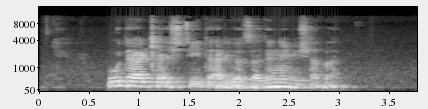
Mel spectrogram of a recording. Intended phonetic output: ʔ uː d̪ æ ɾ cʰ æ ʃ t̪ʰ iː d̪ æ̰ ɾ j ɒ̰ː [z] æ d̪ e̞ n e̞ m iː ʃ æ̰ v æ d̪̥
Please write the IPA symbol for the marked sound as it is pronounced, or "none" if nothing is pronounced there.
z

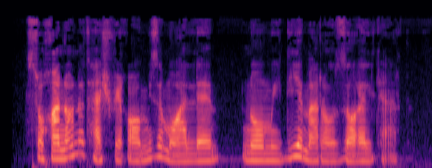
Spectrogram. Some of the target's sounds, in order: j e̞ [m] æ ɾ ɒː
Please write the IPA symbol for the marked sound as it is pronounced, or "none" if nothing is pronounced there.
m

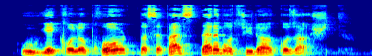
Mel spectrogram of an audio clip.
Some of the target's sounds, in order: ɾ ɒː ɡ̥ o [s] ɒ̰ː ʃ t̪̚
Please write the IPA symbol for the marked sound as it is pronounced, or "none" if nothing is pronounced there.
z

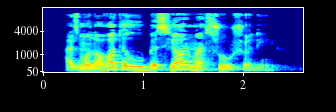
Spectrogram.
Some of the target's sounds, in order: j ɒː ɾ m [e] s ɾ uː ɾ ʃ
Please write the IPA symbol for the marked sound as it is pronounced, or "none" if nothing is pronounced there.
æ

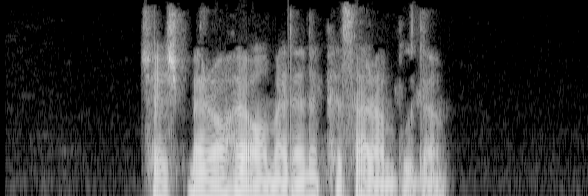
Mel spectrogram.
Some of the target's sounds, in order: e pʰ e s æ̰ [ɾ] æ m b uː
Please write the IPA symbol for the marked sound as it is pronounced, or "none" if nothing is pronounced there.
ɾ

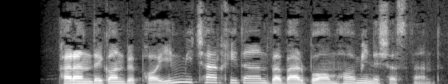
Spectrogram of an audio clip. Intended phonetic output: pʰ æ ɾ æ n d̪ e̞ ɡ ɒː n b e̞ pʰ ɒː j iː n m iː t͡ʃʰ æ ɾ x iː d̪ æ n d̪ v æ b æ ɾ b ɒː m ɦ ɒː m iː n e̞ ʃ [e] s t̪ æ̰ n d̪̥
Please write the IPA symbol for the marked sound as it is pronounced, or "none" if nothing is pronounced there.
æ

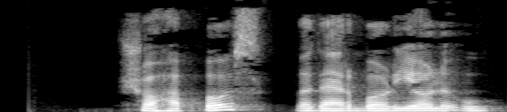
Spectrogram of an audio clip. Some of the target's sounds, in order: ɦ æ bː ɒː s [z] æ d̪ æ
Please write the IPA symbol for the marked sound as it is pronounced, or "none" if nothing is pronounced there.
v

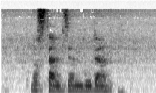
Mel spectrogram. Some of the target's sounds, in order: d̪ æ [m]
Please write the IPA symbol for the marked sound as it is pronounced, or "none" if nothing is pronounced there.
n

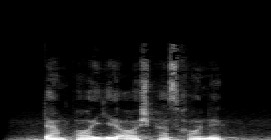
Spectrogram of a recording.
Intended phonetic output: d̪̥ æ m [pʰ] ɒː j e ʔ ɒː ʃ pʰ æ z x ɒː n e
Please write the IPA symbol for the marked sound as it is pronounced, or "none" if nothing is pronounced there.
pʰ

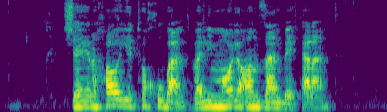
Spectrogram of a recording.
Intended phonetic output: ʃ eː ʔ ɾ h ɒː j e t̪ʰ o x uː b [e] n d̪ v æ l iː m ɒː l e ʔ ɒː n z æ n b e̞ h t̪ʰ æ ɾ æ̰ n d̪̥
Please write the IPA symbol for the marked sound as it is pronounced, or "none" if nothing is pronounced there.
æ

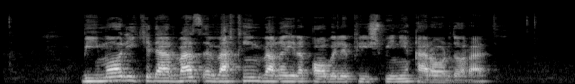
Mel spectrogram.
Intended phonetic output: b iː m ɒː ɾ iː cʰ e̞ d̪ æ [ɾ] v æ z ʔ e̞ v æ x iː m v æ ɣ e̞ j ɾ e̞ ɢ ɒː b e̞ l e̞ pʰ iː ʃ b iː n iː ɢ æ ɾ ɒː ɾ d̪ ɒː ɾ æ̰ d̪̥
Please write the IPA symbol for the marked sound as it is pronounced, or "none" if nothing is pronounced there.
ɾ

